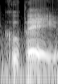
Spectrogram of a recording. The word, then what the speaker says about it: coupe: This is the 2020 Honda Civic Si Coupe, or Coupe, or however you like to pronounce it.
